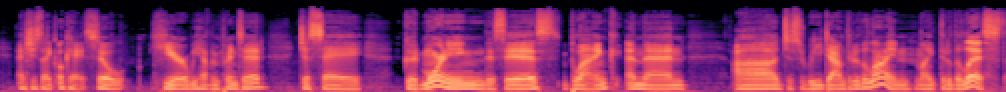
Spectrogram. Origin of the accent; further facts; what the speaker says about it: El Paso, Texas, United States; moved away as an adult; now in New York City, United States; I'm a Mexican-American. I'm from El Paso, Texas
